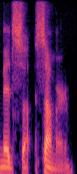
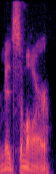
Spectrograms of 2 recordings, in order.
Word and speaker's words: Midsommar: I was not a fan of Midsummer or Midsommar. I don't, however you pronounce it. I know people say both.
